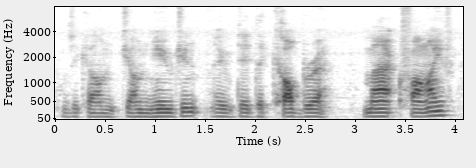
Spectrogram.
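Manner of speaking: usual speaking voice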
